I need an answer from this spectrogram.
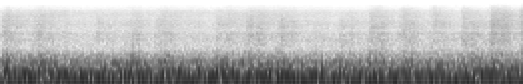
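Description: Passenger train running along the track, heard from on board: a steady low rumble, with faint regular wheel clacks over the rail joints starting near the end.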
